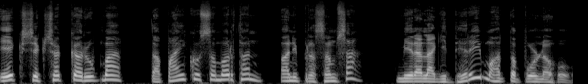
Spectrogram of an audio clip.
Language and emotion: Nepali, happy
